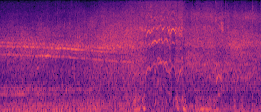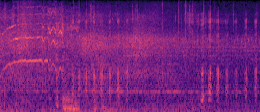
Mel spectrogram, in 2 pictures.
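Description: A jet aircraft flies low overhead with a steady roar and a slowly falling whine. A horse whinnies twice through it, about three and five and a half seconds in, and a quick run of knocks follows near the end.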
